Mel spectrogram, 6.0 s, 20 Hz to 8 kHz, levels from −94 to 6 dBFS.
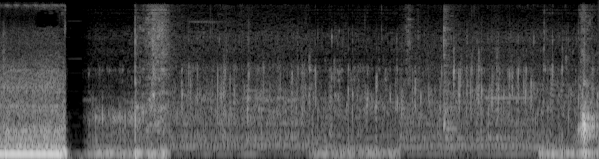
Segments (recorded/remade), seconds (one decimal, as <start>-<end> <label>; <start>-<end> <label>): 0.0-0.6 recorded; 0.6-1.7 remade; 1.7-3.1 recorded; 3.1-4.0 remade; 4.0-5.4 recorded; 5.4-6.0 remade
